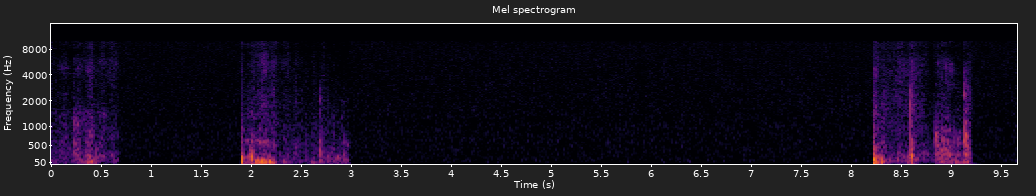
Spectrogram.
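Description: A lecturer writing on a board during a lecture, with short scratchy bursts of chalk or marker strokes separated by long quiet pauses, in a room with faint background hiss.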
